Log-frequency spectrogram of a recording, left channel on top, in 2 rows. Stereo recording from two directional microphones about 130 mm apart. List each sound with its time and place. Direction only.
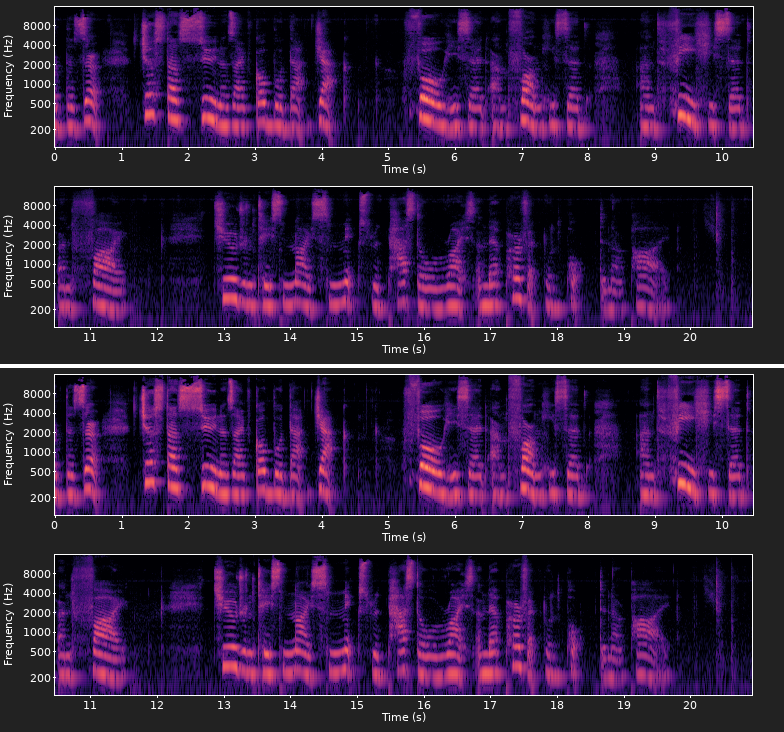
0.0 s a woman's voice: 30° right (ahead or behind)
12.9 s a woman's voice: 35° right (ahead or behind)
15.4 s a woman's voice: 35° right (ahead or behind)
20.4 s finger snapping: 5° right (ahead or behind)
